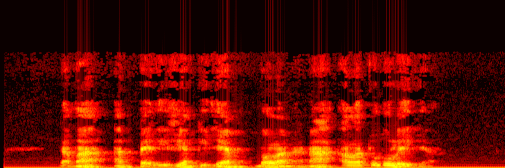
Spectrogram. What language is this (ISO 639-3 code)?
cat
